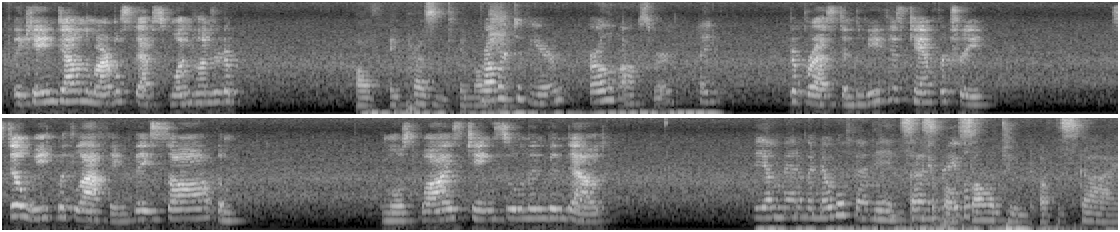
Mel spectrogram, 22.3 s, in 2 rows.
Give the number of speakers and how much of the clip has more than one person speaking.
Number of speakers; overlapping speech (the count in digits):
3, about 8%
